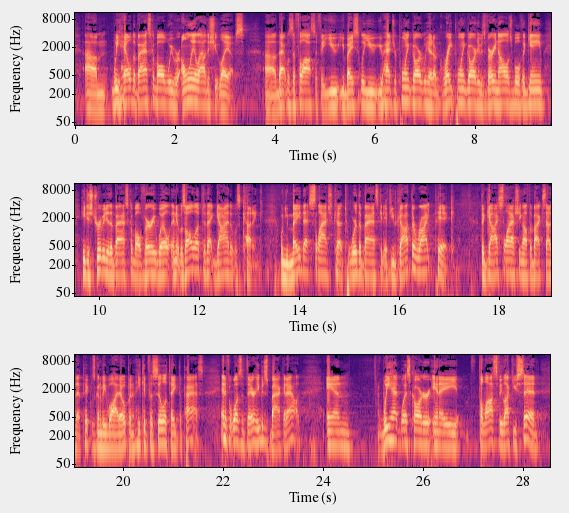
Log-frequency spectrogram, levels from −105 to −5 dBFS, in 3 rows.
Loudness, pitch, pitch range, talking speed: -17 LUFS, 125 Hz, 115-130 Hz, 240 wpm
